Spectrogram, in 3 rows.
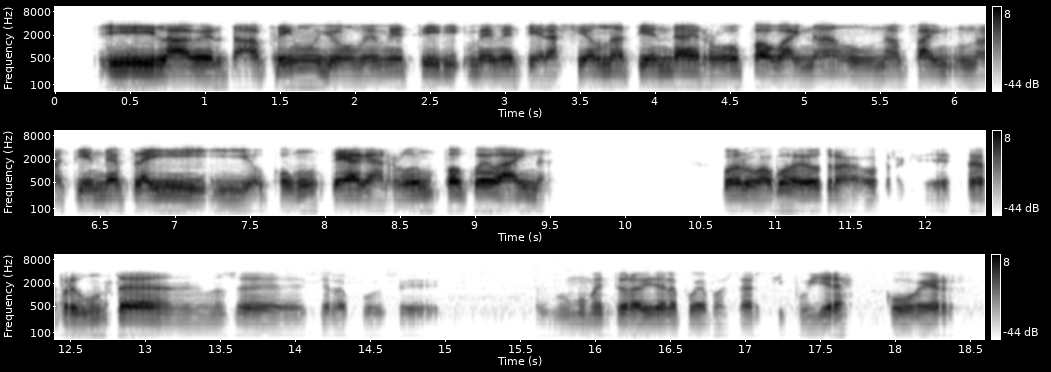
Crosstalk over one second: none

